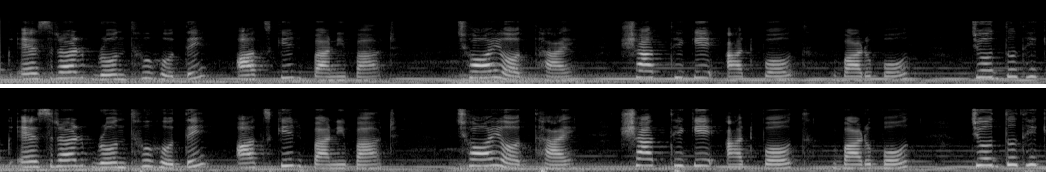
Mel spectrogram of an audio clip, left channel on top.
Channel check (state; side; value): normal; both; correlation 0.33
